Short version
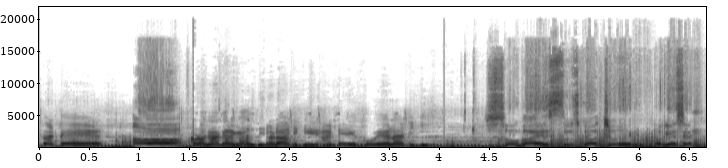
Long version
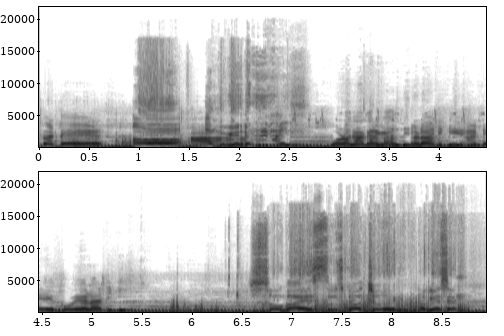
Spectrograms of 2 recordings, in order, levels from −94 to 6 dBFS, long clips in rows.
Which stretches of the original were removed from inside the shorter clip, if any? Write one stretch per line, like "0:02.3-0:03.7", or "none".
0:01.5-0:03.0
0:05.5-0:06.2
